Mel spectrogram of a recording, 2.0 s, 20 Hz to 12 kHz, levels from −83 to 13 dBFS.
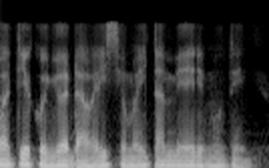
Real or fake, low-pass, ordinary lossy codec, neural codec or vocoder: fake; 7.2 kHz; MP3, 96 kbps; codec, 16 kHz, about 1 kbps, DyCAST, with the encoder's durations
